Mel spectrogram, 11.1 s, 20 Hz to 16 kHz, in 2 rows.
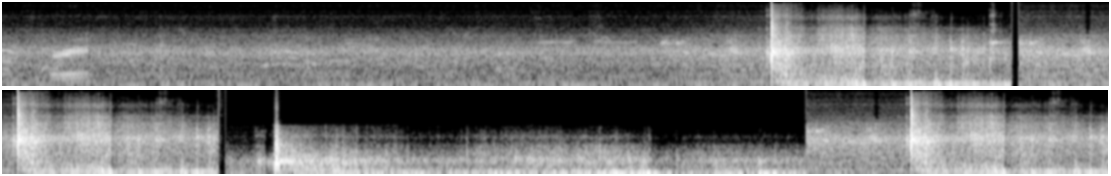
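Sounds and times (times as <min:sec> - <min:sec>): cannon bangs: 0:03.8 - 0:07.7, 0:10.0 - 0:11.0.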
